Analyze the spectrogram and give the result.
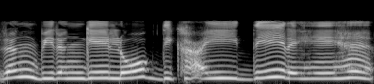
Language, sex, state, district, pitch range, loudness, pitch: Hindi, female, Himachal Pradesh, Shimla, 270-300 Hz, -12 LUFS, 280 Hz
